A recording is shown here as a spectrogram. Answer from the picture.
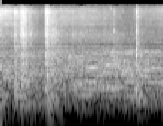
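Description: Faint background voices, with two sharp clicks: one about half a second in and one near the end.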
